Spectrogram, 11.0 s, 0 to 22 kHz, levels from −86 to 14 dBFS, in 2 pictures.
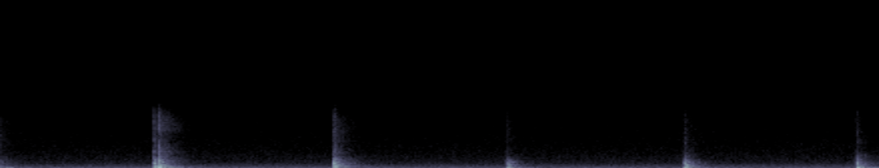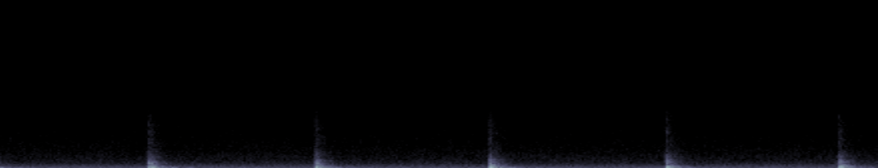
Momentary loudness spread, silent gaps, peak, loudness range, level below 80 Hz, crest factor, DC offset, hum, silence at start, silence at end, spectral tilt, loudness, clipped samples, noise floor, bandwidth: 24 LU; none; -12 dBFS; 6 LU; -54 dBFS; 28 dB; 0.1%; none; 0 s; 0.05 s; -9 dB/octave; -38 LUFS; under 0.1%; -60 dBFS; 7.8 kHz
